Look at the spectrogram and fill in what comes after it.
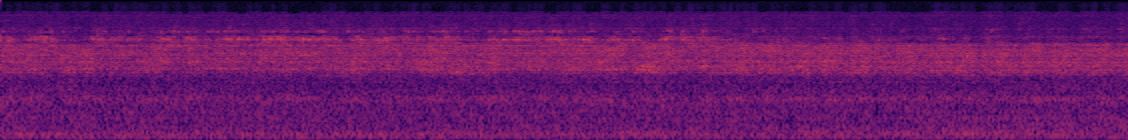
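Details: Central air conditioner air handler, heard in a bedroom and seeming to come from above the closet, gives a steady low rumble with an airy rush and no clear rhythm; abnormal noise, source unconfirmed, possible leak questioned.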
